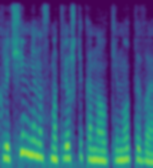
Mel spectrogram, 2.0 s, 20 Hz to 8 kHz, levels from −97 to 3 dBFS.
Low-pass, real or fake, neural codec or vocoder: 7.2 kHz; fake; codec, 44.1 kHz, 7.8 kbps, DAC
